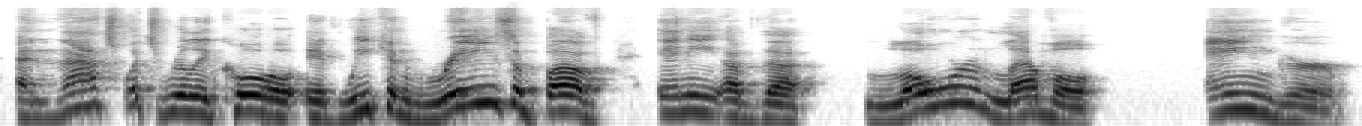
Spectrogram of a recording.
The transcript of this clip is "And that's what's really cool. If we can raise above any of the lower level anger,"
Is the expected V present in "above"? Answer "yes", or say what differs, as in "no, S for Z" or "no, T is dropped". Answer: yes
